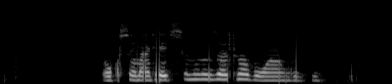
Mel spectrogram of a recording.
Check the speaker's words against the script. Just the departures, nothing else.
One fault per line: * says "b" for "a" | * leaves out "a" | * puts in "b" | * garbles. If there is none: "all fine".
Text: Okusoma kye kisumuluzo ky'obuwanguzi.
all fine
